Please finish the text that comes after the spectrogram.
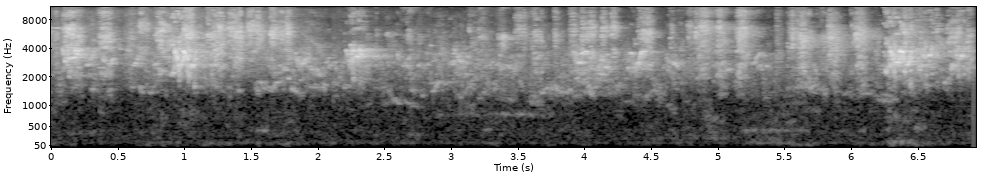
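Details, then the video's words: Budgies chirping in pulsing bursts of high, rasping twitter that rise and fall in loudness throughout. "Beautiful Budgies Chirping Sounds"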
